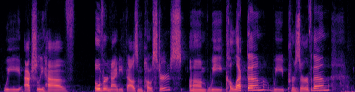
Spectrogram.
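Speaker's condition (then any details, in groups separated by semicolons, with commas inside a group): No condition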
